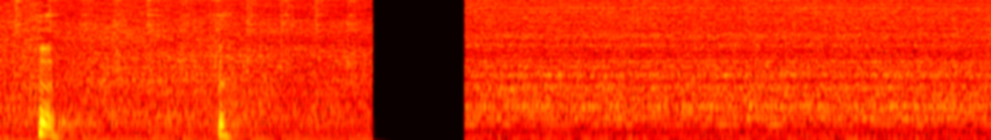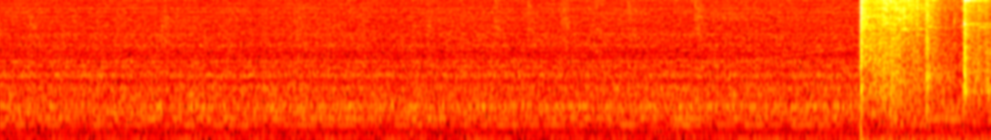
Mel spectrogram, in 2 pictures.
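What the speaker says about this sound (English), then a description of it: "If you heat the glass unevenly, the glass just breaks." A household mirror cracks while being heated, giving two sharp snapping breaks close by over a steady torch-like hiss that keeps going after a brief gap, with a few crackles near the end.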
